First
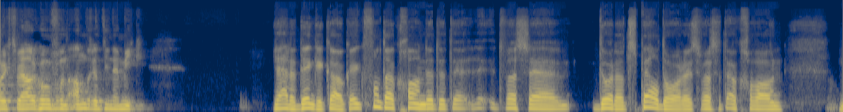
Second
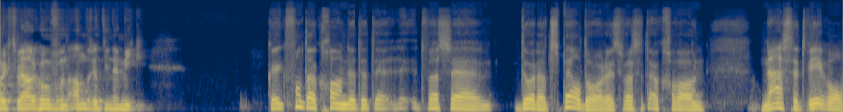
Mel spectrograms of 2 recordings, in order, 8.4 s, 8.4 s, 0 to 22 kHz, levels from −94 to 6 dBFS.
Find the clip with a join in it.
second; 1 cut; at 2.7 s

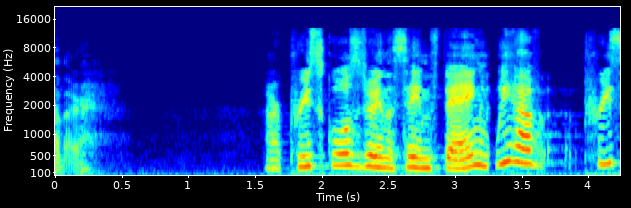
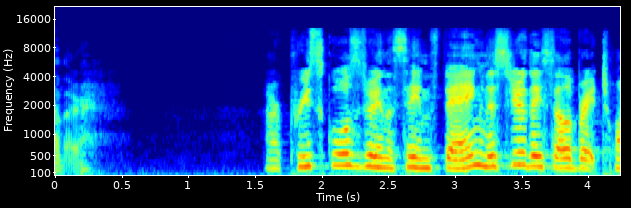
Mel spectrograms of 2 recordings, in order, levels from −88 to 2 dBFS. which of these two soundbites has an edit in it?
first; 1 cut; at 3.2 s

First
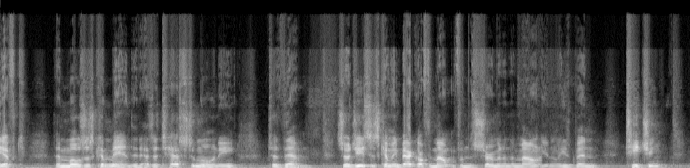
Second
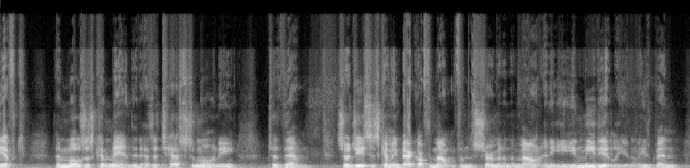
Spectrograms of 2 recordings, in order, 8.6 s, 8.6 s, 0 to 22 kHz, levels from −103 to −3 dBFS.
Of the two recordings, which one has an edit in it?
first; 1 cut; at 6.8 s

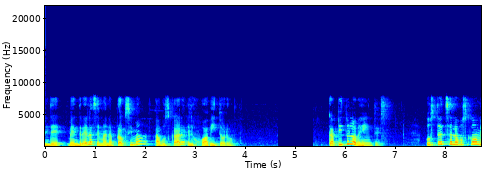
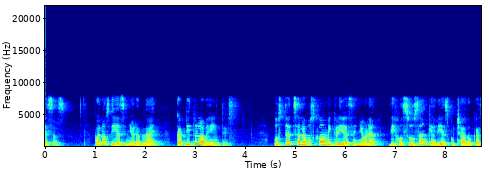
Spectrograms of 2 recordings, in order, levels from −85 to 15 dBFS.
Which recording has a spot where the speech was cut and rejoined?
second; 1 cut; at 2.5 s

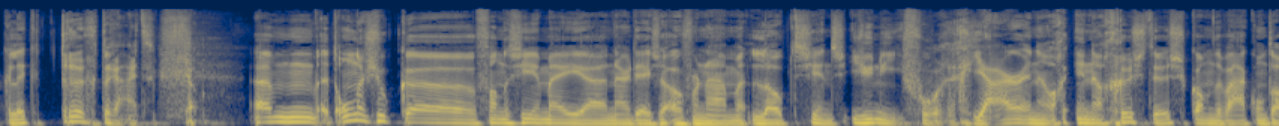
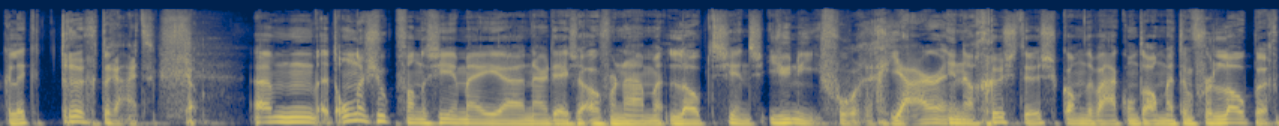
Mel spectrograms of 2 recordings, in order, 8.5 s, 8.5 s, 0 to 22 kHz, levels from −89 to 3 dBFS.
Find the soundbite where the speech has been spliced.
second; 2 cuts; at 2.6 s, 6.3 s

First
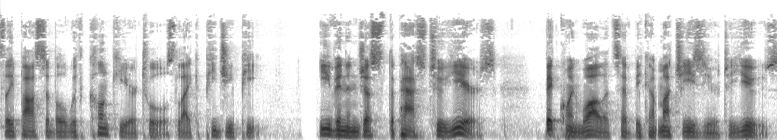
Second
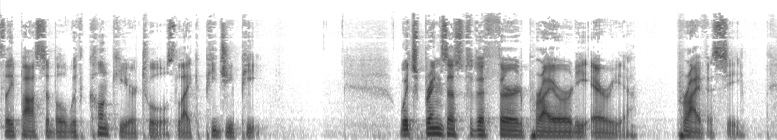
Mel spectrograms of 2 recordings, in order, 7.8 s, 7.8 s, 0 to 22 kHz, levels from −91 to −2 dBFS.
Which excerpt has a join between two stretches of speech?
first; 2 cuts; at 3.0 s, 6.5 s

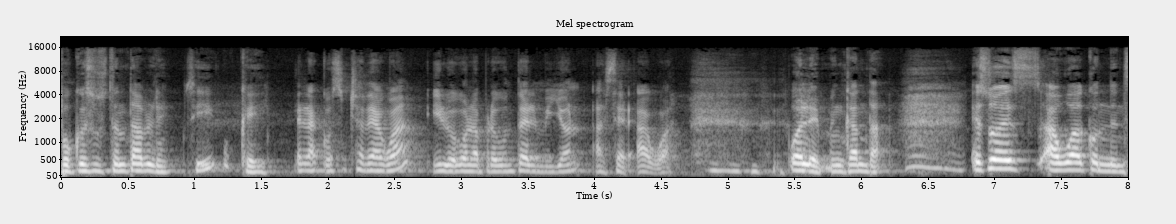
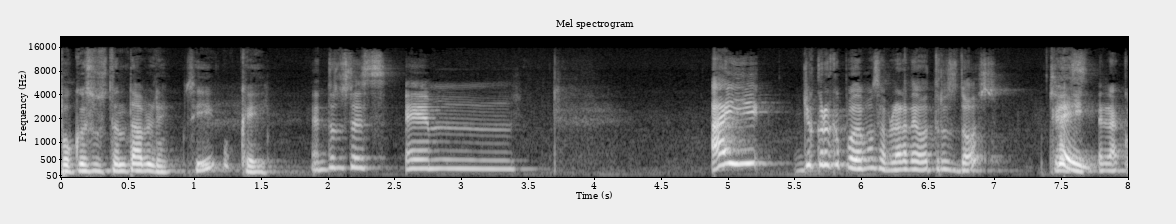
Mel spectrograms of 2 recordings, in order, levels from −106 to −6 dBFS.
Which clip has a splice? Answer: first; 2 cuts; at 1.7 s, 6.8 s

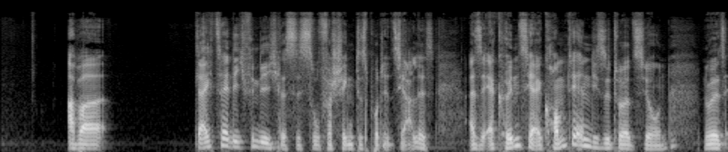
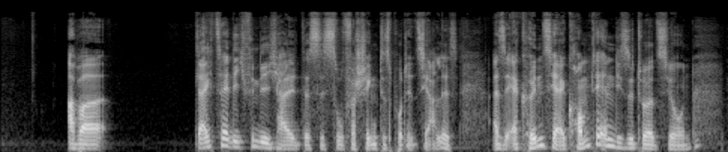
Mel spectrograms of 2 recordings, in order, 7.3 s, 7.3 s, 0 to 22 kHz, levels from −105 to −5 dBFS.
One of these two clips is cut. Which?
first; 1 cut; at 2.8 s

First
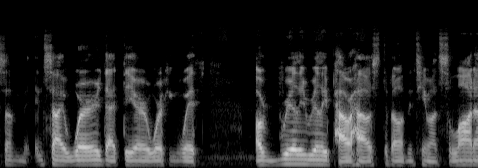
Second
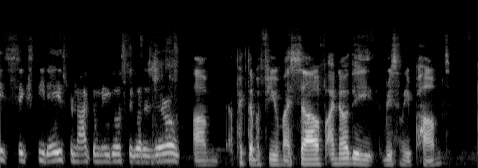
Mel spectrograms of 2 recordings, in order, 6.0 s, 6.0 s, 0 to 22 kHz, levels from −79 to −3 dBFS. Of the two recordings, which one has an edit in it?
second; 1 cut; at 2.2 s

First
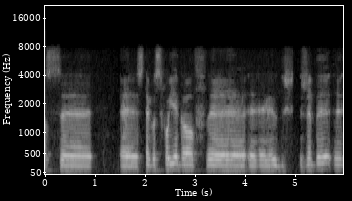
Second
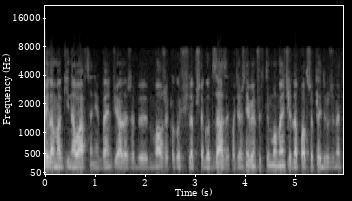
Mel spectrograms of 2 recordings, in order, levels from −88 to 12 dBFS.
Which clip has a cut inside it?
first; 1 cut; at 4.9 s

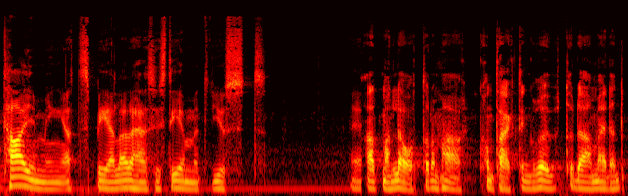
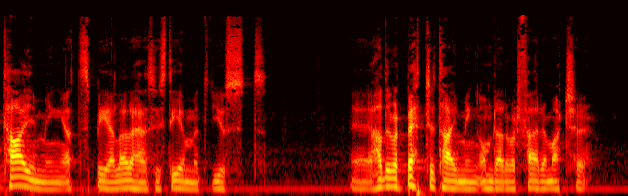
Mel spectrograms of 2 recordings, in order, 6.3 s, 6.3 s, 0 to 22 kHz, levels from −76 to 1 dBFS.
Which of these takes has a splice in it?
first; 1 cut; at 3.6 s

